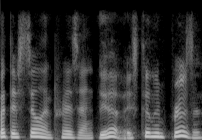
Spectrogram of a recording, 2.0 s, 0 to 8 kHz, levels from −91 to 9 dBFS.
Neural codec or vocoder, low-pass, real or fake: codec, 16 kHz, 2 kbps, FreqCodec, larger model; 7.2 kHz; fake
